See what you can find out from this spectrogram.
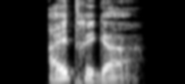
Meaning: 1. comparative degree of eitrig 2. inflection of eitrig: strong/mixed nominative masculine singular 3. inflection of eitrig: strong genitive/dative feminine singular
- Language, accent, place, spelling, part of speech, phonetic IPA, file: German, Germany, Berlin, eitriger, adjective, [ˈaɪ̯tʁɪɡɐ], De-eitriger.ogg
